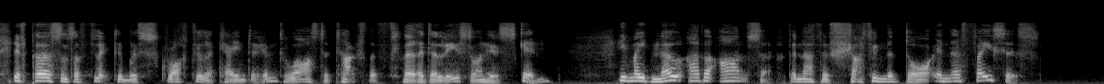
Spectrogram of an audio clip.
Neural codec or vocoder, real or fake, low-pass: codec, 44.1 kHz, 2.6 kbps, DAC; fake; 7.2 kHz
